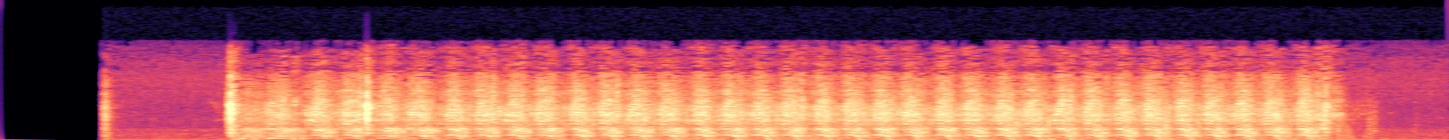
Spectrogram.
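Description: A Honda CRX HF engine cranks steadily on the starter for a compression test, a rapid even chugging rhythm that holds for about six seconds before cutting off, close and loud with no talk.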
